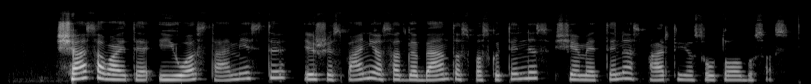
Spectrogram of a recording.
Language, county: Lithuanian, Telšiai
